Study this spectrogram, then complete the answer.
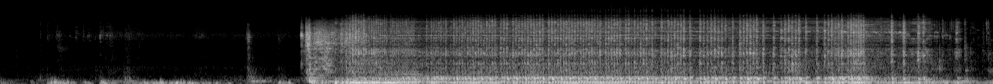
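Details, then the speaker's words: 1967 Chevy II V8, already warm, with a known hard-start problem: quiet hesitant cranking for a few seconds, then catches and revs unevenly; owner suspects a vacuum leak. "let's get the car fired up it is already pretty warm so let's fire it up"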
